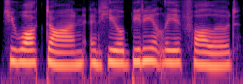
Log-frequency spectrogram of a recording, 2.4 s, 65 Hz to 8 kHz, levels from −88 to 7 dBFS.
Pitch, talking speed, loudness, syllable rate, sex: 215 Hz, 175 wpm, -17 LUFS, 5.6 syllables/s, female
